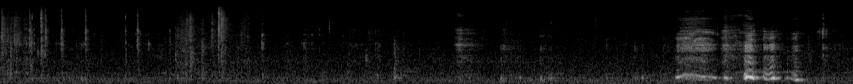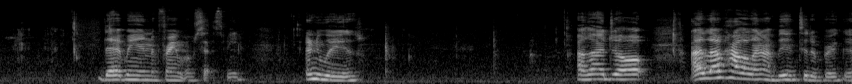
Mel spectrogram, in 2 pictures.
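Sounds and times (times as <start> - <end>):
person chewing food: 0.0 - 4.2, 8.2 - 9.4
person humming or laughing: 6.7 - 8.1.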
